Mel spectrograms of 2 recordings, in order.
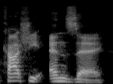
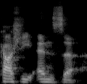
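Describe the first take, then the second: First: The surname ends with a 'zay' sound. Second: The surname ends with a 'zuh' sound. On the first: The speaker calls it wrong. "like Z A Y" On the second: The speaker calls it right. "he pronounced it more like Kachi Enza"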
